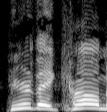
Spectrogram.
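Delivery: high, panicky voice of the frightened people; freaking out. Retold or imitated. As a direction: act out the people's alarm. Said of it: "freak out like the co-pilot".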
